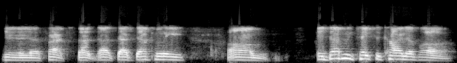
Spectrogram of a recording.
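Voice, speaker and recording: A man's voice: mid-range voice, normal speed. A young man from New York hosting a podcast, talking earnestly and often saying "you know". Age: young adult. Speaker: podcast host. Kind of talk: podcast conversation. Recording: tinny phone-like line.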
